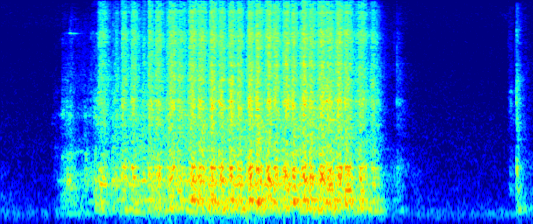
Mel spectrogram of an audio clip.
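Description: A sewing machine stitches a cotton face mask steadily in one continuous rapid run of about two seconds, close and fairly loud, then stops. A faint tap follows.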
